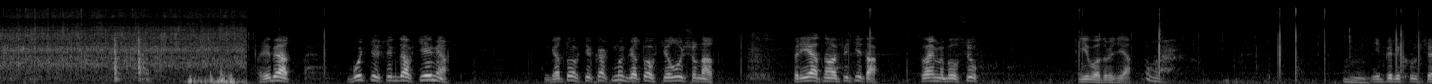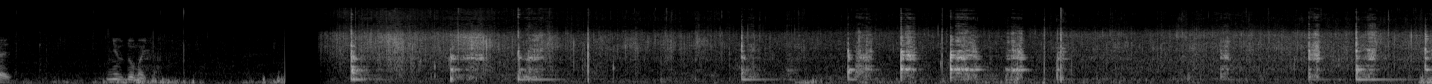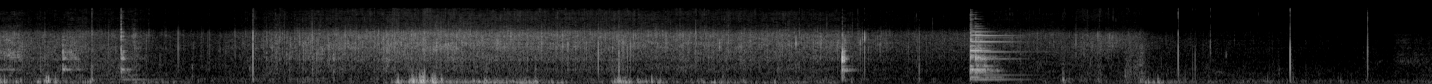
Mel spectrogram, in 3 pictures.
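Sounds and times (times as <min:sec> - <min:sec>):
food sizzling in a pan: 0:00.0 - 0:02.5, 0:17.5 - 0:40.2
metal spoon scraping a pan: 0:17.8 - 0:20.1, 0:21.7 - 0:25.1, 0:26.5 - 0:30.2.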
